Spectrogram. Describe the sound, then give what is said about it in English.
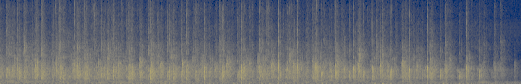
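A church audience claps its hands to the Lord during a service, many hands producing loud, dense, sustained applause with a slightly uneven, rippling texture for about ten seconds. “Would you clap your hands to the Lord in this place?”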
